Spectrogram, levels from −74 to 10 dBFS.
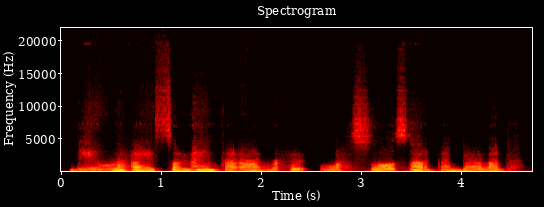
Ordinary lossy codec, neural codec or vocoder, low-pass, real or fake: none; codec, 44.1 kHz, 0.9 kbps, DAC; none; fake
